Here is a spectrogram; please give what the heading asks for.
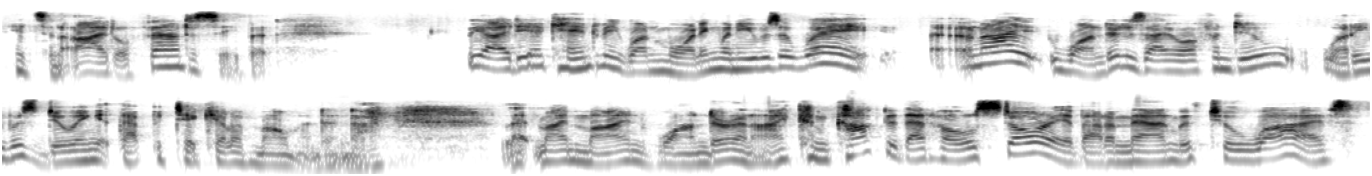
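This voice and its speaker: A muffled vintage radio recording carries a haughty, successful lady novelist. Her voice is low and husky, with sweeping, animated intonation and a poised, condescending air suited to old mystery drama. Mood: airily condescending. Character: haughty, well-off married woman, successful novelist. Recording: dull lo-fi old radio broadcast.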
